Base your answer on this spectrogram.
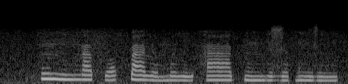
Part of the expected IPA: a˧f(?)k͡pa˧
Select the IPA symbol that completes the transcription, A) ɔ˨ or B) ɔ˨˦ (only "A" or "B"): B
